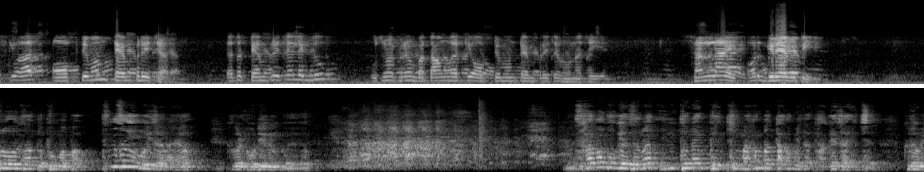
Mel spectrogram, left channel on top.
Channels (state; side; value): different; both; correlation 0.01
